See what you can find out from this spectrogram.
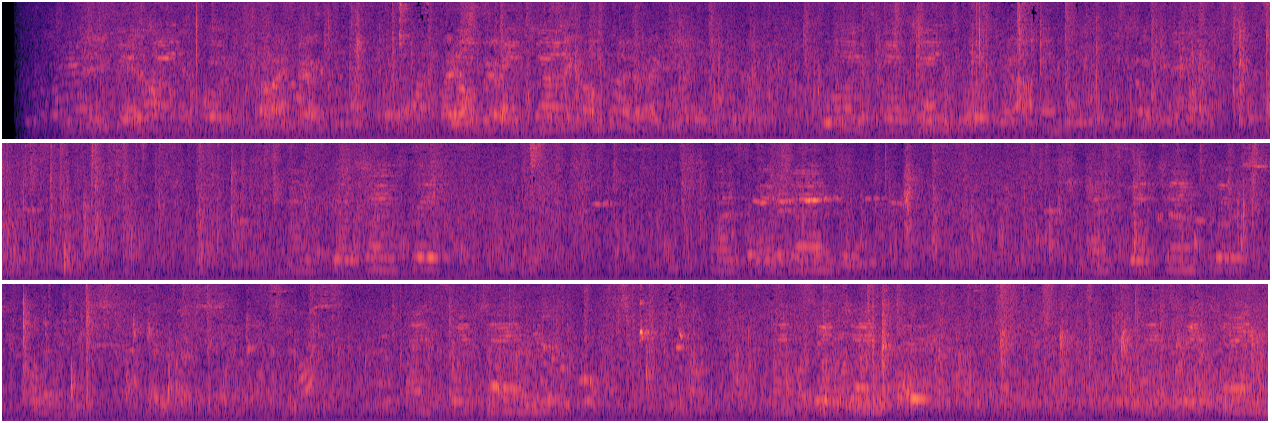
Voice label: Female Beggar Stairw, lobbys; Female Beggar In Stairway Drones, Any Spare Change?... With Very Busy Pedestrian Walla And Footsteps By Close. Traffic Or Subway Roar In Background.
